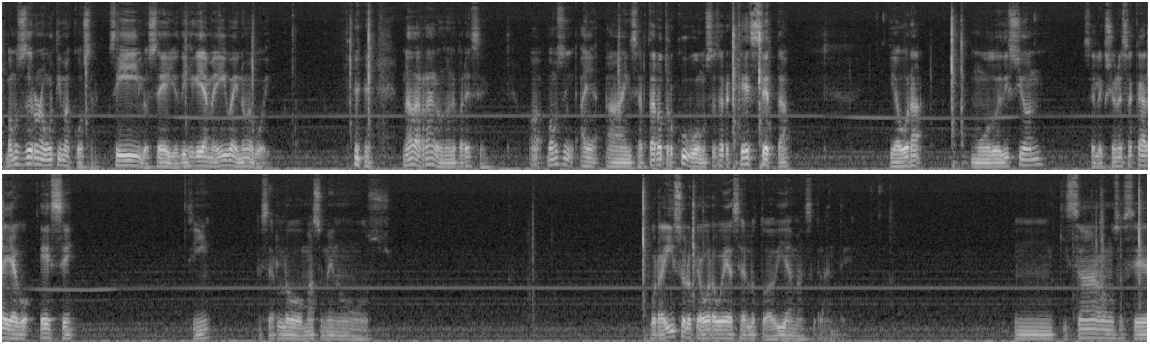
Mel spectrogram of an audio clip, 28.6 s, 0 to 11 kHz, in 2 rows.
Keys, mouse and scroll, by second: 1.2-1.5 scroll down 2, 1.6-3.6 shift+middle drag, 3.6-3.9 shift+scroll up 2, 3.9-5.9 shift+middle drag, 6.1 shift+a, 8.5 click, 9.3-10.3 shift+middle drag, 10.7 g, 11.0 z, 12.5 click, 13.5 Tab, 14.4-15.9 drag, 15.9 s, 19.2-22.4 drag, 19.5-22.4 right drag, 23.9 Tab, 24.6 s, 26.8-28.6 drag.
